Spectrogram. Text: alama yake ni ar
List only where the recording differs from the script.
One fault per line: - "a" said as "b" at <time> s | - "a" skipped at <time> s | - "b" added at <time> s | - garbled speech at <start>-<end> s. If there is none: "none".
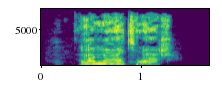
- "ni" skipped at 1.0 s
